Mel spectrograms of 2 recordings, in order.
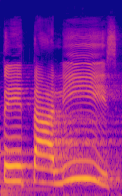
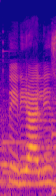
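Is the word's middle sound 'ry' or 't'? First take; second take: t; ry. First: The word is said as tai-taa-lees. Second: The word is said as tir-yaa-lees. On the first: The speaker calls it right. "इसे इस तरह से बोला जाना चाहिए" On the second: The speaker calls it wrong. "जबकि ये तिरयालीस नहीं है"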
